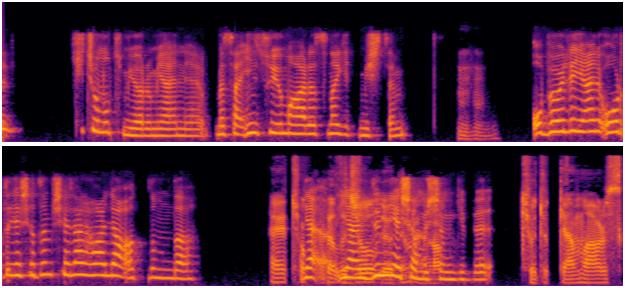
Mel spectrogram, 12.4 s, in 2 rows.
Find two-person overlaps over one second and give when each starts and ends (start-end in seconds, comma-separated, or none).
9.2-10.6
